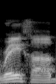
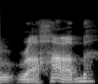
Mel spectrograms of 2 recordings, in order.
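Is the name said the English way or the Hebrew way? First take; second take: English; Hebrew. First: The name is said with an English pronunciation. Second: The name is said with a Hebrew pronunciation. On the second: "I'm going to say Rahab for her"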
